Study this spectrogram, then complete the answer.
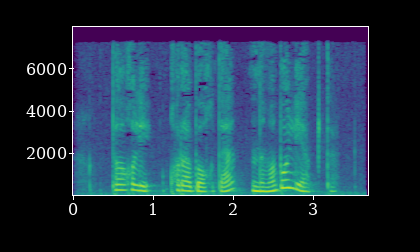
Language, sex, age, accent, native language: Uzbek, female, 18-24, Andijon, Uzbek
